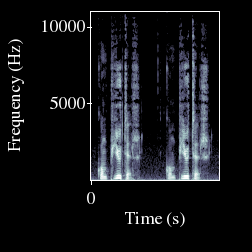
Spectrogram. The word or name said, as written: de computer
